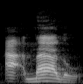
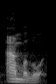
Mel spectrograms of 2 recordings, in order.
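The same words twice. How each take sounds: First: A'malu with a catch after the first a, long second a; plural form. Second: Amalu with short, even vowels and no catch; singular form. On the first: Teacher explaining why the Prophet said it, plural pronunciation. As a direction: say a'malu as "a'-MAA-lu". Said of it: "this is why the Prophet said". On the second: Teacher contrasting it with the plural, singular pronunciation. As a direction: say amalu as "A-ma-lu", first syllable leading. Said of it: "Amalu is singular". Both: Shown as a demonstration.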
